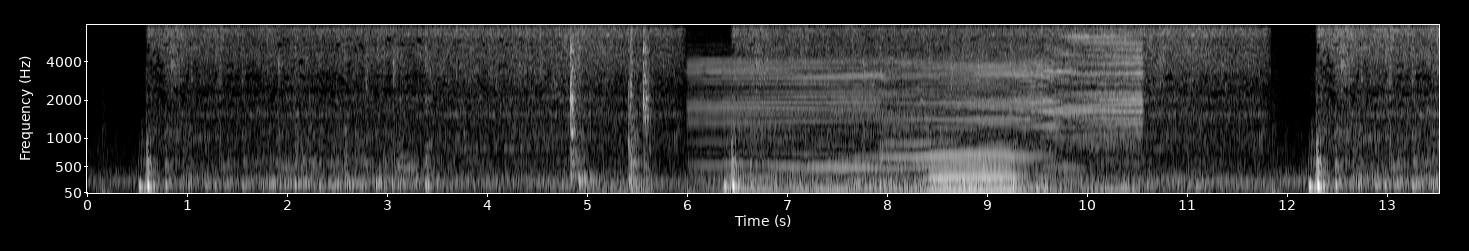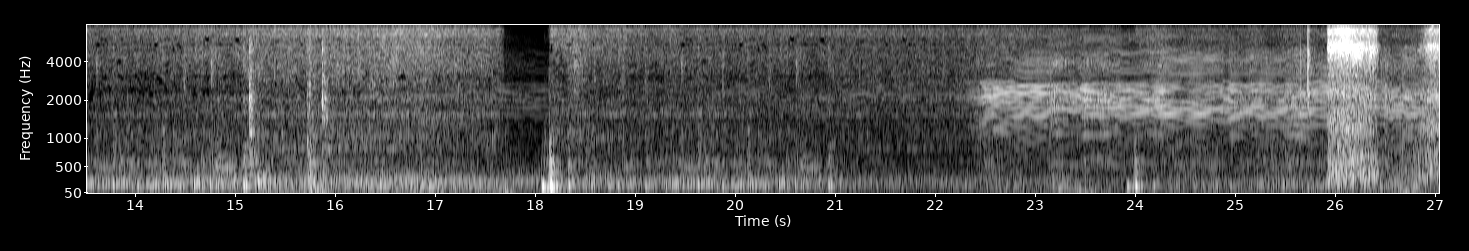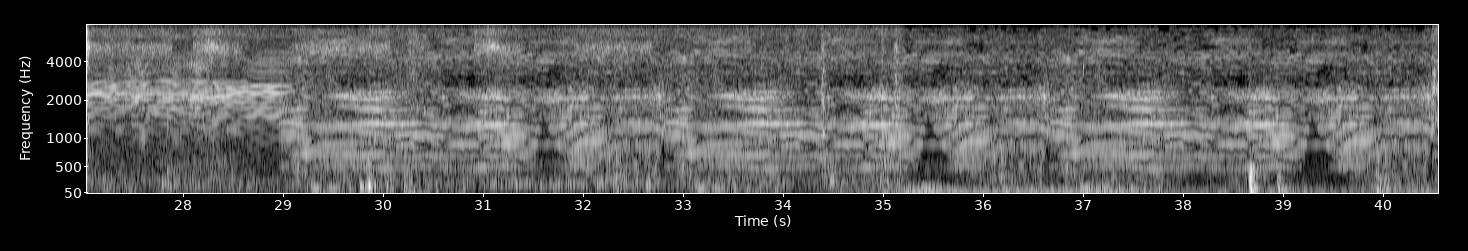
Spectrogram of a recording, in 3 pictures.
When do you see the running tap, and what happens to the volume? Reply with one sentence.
You can hear the running tap from 0.0 to 40.5 s, getting louder then quieter.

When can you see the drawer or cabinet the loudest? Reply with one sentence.
The loudest moment of the drawer or cabinet is at 16 seconds.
